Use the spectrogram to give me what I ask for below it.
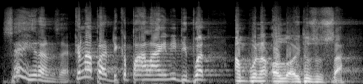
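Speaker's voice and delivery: usual speaking voice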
